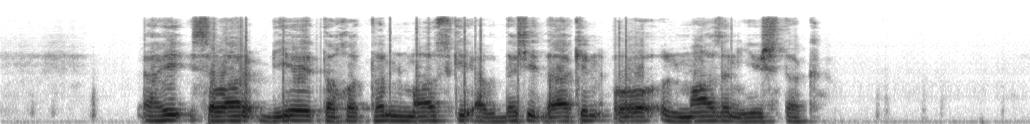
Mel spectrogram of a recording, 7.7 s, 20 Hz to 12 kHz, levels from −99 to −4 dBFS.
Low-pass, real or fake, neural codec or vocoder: 7.2 kHz; fake; codec, 16 kHz, 16 kbps, FreqCodec, smaller model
